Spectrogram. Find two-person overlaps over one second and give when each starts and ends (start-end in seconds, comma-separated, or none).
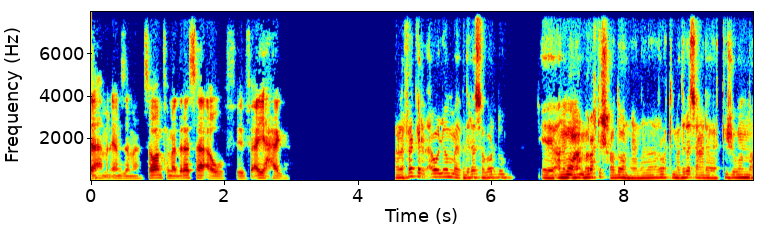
none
